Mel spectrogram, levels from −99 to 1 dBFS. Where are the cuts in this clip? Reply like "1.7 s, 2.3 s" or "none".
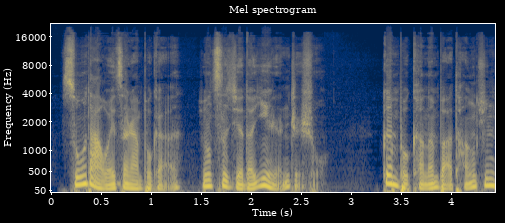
none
